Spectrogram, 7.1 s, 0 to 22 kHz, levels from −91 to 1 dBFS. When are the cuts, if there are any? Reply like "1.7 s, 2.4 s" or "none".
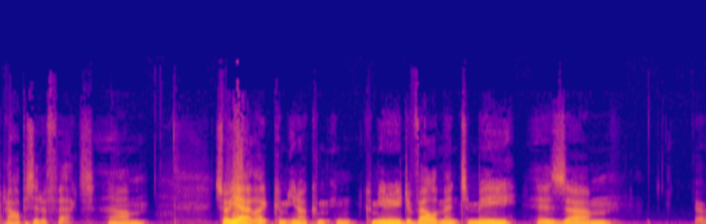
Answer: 2.7 s, 5.3 s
